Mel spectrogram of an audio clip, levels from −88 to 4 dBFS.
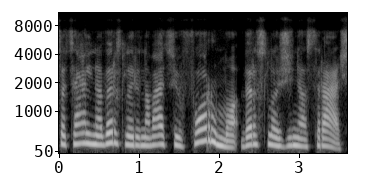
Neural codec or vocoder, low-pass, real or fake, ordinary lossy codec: none; 7.2 kHz; real; Opus, 16 kbps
